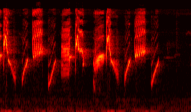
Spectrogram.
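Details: Asian pied starling, a young bird learning its song, gives a quick mix of upward-slurred whistles and scratchy squawk bursts, about eight notes in under three seconds, then falls silent.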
